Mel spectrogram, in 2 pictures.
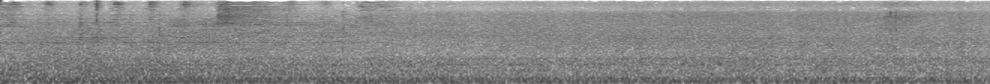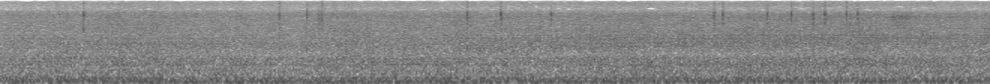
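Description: Road noise and wind roar steadily from inside a fast-moving car.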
